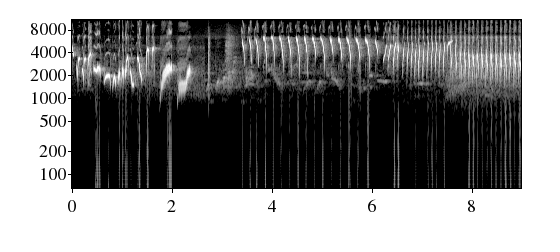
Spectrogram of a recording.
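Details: White-rumped shama in aggressive full song, mixing mimicked canary, cililin, cungkok and lovebird phrases: slurred whistles and chatter open, then a long, fast, high, even trill of sharp repeated notes, nearly three per second.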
